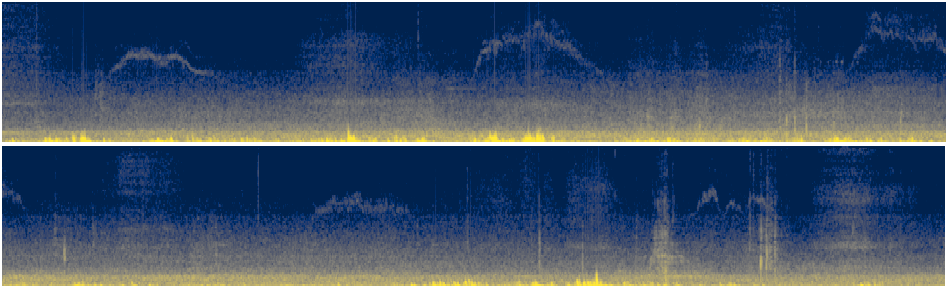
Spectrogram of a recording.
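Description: Wind buffeting the microphone outdoors, heard as irregular low rumbling gusts and thumps.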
